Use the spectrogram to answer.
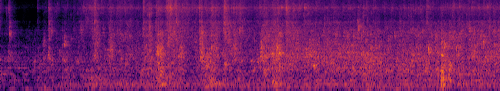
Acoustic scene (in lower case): restroom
